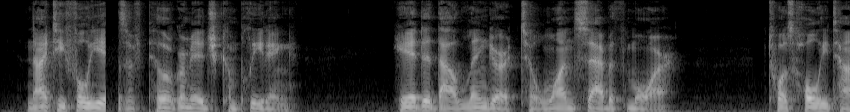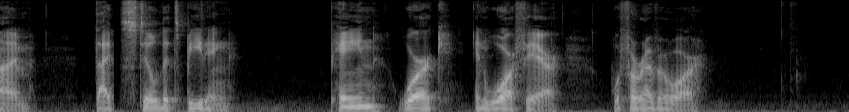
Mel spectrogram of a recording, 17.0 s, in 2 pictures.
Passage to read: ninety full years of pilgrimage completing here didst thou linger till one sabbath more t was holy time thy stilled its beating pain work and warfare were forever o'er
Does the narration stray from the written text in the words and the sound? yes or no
yes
